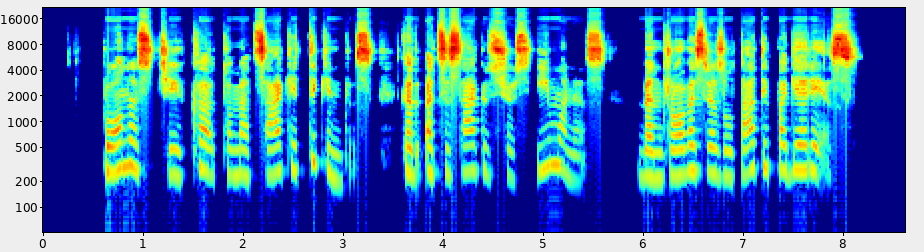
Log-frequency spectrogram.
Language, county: Lithuanian, Kaunas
